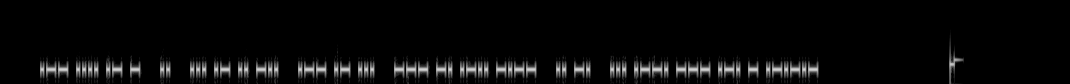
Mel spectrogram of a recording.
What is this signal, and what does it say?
Morse code, heard as a keyed tone, about 40 wpm, 700 Hz. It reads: WHAT I SAID WAS ONLY IN SPORT.
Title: Sentences from Top 1000 Words - Review Part 4 - 40wpm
